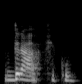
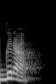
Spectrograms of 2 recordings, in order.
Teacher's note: percebam que a sílaba mais forte é a antepenúltima, a terceira contando do final para trás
